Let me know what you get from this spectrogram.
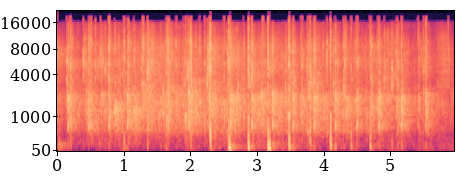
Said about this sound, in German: Und ich denke, das ist doch wirklich ein Applaus wert, oder?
